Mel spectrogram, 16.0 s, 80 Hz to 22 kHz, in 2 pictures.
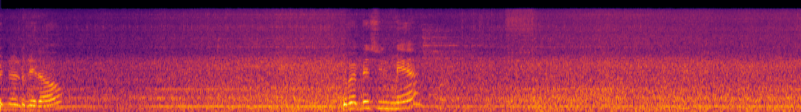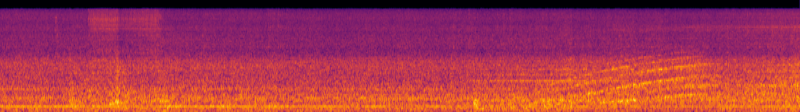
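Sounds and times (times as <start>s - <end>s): boring mill humming: 0.0s - 16.0s
rising drive whine: 9.8s - 16.0s.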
